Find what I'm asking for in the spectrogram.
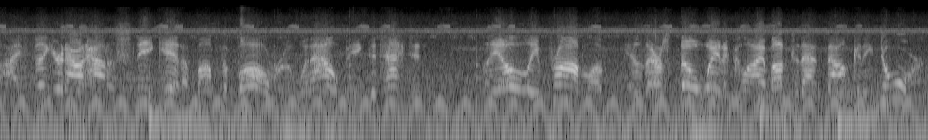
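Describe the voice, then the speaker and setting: Brainy young game turtle, extremely high voice, earnest and precise explainer, music underneath. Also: male voice, normal speed, poor audio. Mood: earnest, instructive. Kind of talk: video game mission briefing.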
